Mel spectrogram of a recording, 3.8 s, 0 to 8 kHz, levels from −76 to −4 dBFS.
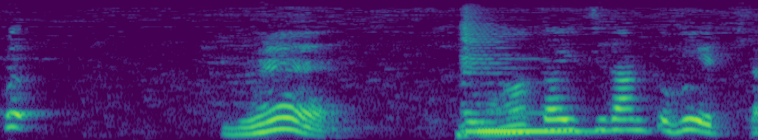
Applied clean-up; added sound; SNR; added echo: classical method log-MMSE.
